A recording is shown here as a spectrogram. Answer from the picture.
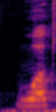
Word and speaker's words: walk: go working to go walk et vous remarquez que je ne prolonge pas le elle le verbe marché to work on se prononce ainsi sans prononcer le elle c'est comme parler tout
